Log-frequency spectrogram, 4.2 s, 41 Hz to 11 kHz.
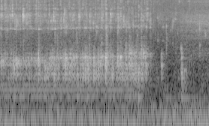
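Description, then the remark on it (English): Pu'er tea, brought back from a 500-year-old tree in China, pours steadily into tiny cups for about three seconds, a bright liquid trickle that cuts off and leaves a few faint drips and clinks. “pours us tiny cups of pu'er, a tea he just brought back from a 500-year-old tree in China.”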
